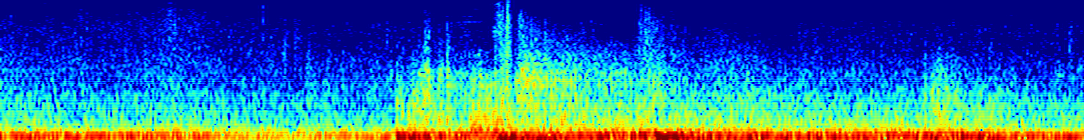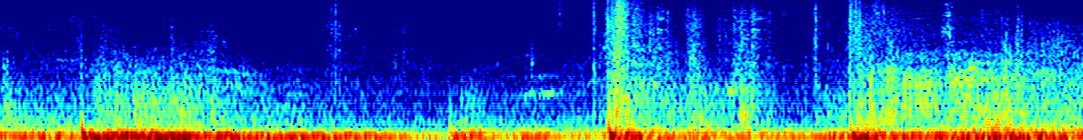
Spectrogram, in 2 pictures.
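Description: Tank guns fire in the online game World of Tanks, with several heavy booms rolling over loud, continuous engine and battle rumble across the stretch.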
